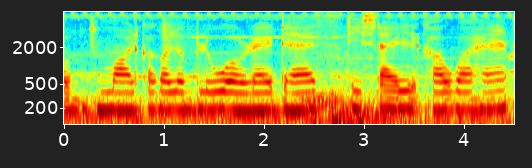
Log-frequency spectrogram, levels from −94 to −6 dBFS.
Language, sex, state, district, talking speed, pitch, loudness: Hindi, female, Jharkhand, Deoghar, 160 wpm, 180 Hz, -14 LUFS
